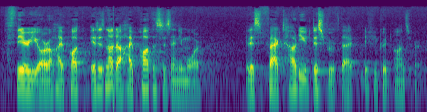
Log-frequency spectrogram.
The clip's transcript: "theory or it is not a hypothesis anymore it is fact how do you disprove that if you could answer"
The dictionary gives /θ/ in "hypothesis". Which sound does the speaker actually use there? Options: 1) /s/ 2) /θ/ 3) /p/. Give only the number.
2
